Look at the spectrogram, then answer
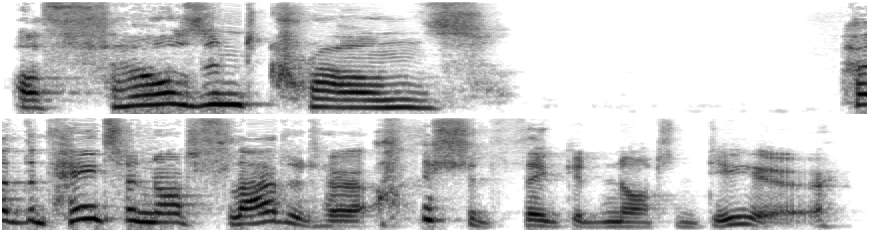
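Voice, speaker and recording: Hot-blooded noble suitor played by a woman, period audio drama. Slow, grand delivery with big swoops in pitch. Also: expressive, slightly rough, full character voice. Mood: smitten. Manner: grand, declamatory, archaic speech. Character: ardent, hot-tempered young Spanish nobleman in love.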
